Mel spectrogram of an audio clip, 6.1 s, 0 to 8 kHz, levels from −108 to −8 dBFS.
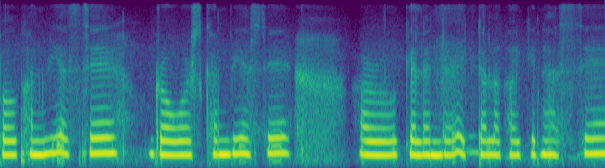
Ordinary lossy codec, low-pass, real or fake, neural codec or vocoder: none; 7.2 kHz; real; none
